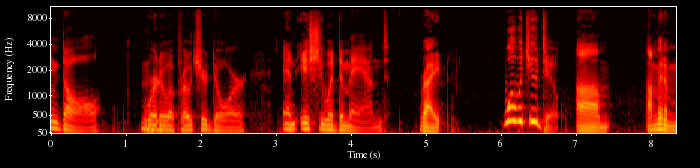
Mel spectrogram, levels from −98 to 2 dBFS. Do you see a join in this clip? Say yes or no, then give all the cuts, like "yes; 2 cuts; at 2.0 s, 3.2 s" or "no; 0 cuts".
yes; 1 cut; at 6.8 s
